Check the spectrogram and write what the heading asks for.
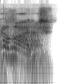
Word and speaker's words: Kovach: Yeah, Kovach. Kovach.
